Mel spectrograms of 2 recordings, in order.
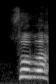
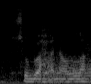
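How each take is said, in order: First: It is shouted in a loud voice. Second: It is said in a soft, quiet voice.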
